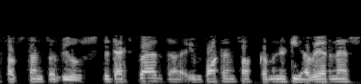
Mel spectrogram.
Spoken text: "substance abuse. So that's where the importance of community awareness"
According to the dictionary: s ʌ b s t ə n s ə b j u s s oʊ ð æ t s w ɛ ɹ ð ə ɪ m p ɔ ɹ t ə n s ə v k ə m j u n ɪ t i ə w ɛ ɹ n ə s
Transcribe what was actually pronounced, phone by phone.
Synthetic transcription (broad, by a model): s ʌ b s t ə n s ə b j u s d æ t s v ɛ ɹ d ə ɪ m p ɔ ɹ t ə n s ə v k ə m j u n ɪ t i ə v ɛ ɹ n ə s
